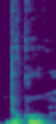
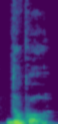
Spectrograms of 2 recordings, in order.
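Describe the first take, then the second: First: The pitch starts low and then rises. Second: The pitch starts high and then falls. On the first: This is how younger speakers increasingly say it. "pronounced low to high" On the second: This is the standard pronunciation. "pronounced atamadaka, or head high"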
